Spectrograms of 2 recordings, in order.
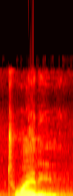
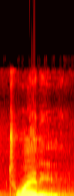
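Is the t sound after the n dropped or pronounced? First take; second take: dropped; dropped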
